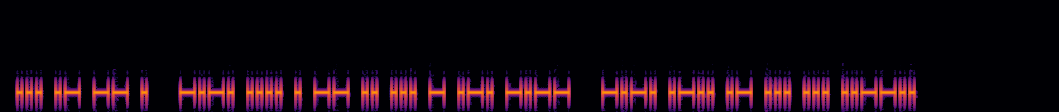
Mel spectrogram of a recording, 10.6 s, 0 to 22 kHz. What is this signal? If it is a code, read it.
Morse code, heard as a keyed tone, about 25 wpm, 700 Hz. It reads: SAME CHEMISTRY CLASS?
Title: Sentences from Top 1000 Words - Review Part 6 - 25wpm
